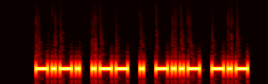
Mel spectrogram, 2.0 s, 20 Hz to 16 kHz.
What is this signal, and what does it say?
Morse code, heard as a keyed tone, about 39 wpm, 690 Hz. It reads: CWEXK
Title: Code Groups - 5 Letters - 40wpm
